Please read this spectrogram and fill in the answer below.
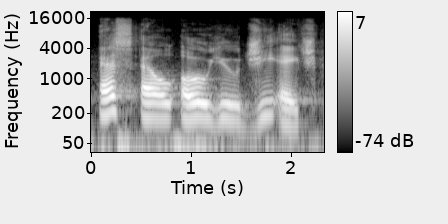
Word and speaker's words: Slough: Now, shortly after they leave the city of destruction, they come to, now the proper pronunciation is the Slough of Despond, okay? S-L-O-U-G-H is pronounced slough when we're talking about a snake sloughing off its skin, right?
